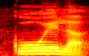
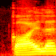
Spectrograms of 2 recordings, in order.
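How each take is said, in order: First: "कोयला" as "koh-ye-la", closed o; correct o vowel. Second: "कोयला" mispronounced "koy-la", open first vowel; wrong diphthong. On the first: Teacher corrects to कोयला, o sound. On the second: Teacher rejects mistaken कोयला, open diphthong. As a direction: run "कोयला" into two syllables, "kaw-ila". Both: Shown as a demonstration. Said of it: "कोयला नहीं".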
